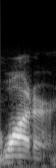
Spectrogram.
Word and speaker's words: water: okay now once again on water you want to use an a sound instead of wo water so it's a water so let's try that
